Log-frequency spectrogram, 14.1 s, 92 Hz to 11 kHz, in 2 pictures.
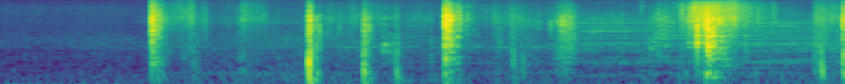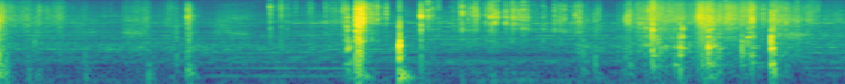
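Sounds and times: sharp cracks and clicks: 9.3 - 12.0.

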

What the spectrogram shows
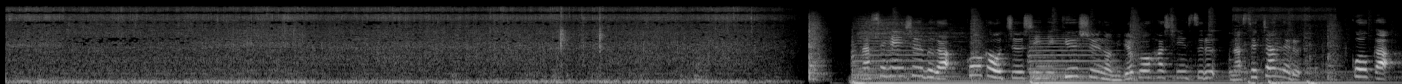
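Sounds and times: food sizzling in a pan: 0.0 - 8.1, 12.3 - 13.3
gas burner flame rumble: 0.1 - 8.0.

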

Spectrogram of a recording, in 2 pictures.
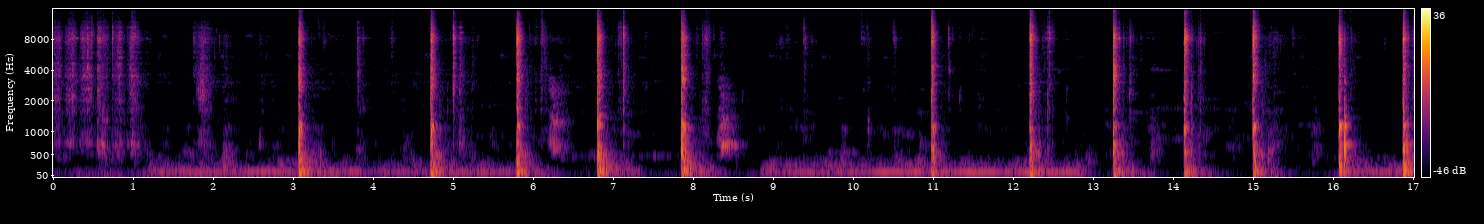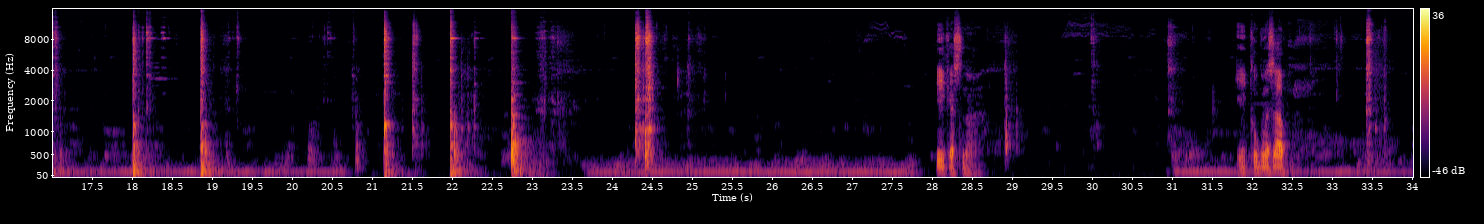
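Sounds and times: knife chopping on wooden block: 3.0 - 3.4, 4.7 - 5.2, 5.8 - 6.2, 6.8 - 8.2, 13.2 - 14.4, 15.0 - 15.3, 16.0 - 17.2, 18.0 - 19.2.

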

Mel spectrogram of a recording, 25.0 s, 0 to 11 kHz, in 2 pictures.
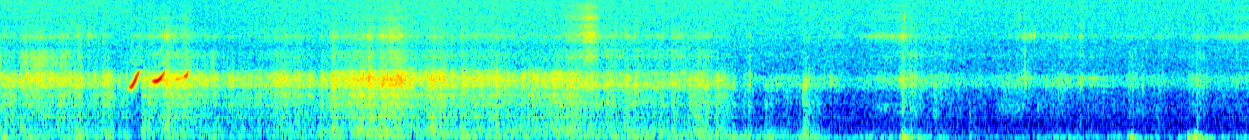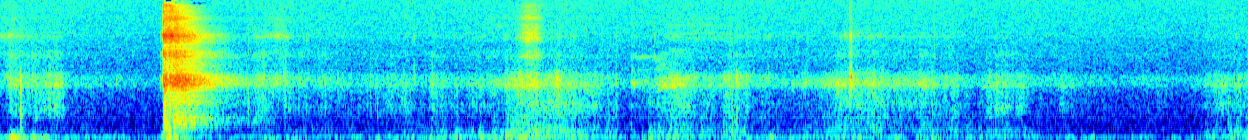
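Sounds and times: loud sharp bang: 14.1 - 15.0.

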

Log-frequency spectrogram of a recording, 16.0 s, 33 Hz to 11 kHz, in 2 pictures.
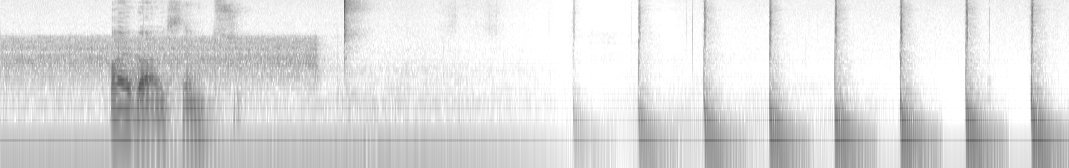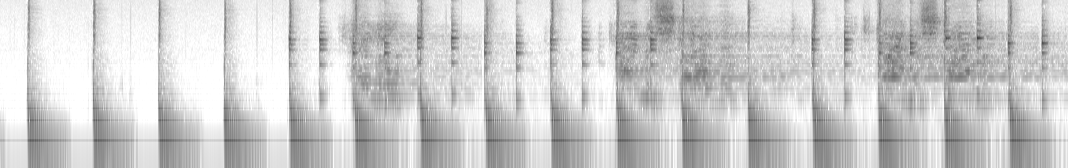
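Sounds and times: drum machine kick drum: 4.3 - 16.0
electronic dance music: 4.8 - 16.0.

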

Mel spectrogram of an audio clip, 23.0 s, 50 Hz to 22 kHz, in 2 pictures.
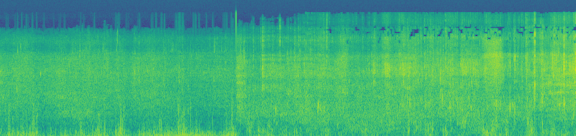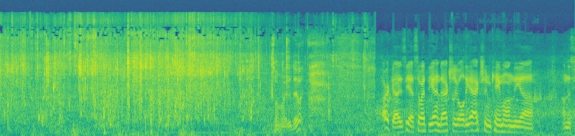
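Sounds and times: wind on microphone: 0.0 - 23.0
surf water sloshing: 4.8 - 19.0
fish splashing at surface: 5.2 - 17.0.

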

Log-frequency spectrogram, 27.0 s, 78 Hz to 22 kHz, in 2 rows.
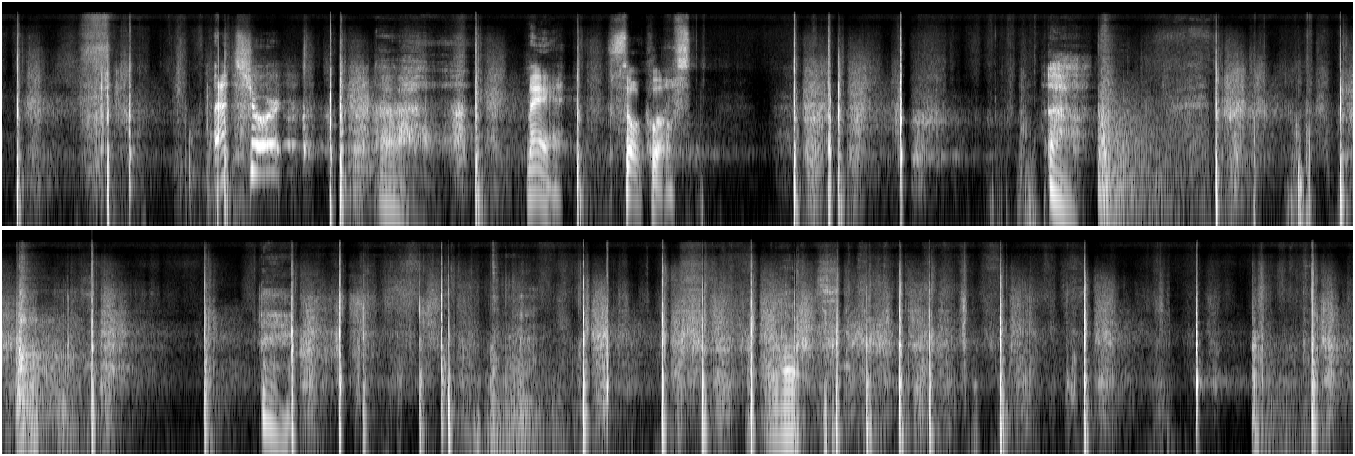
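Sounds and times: basketballs bouncing on concrete: 0.0 - 6.1, 7.8 - 9.2, 10.4 - 27.0
balls banging off backboard and rim: 0.1 - 3.8, 4.7 - 5.1, 7.8 - 9.2, 11.0 - 24.8, 25.4 - 27.0.

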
